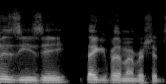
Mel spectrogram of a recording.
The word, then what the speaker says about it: ZZ: I both mispronounced and misgendered ZZ last time. His name is ZZ.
